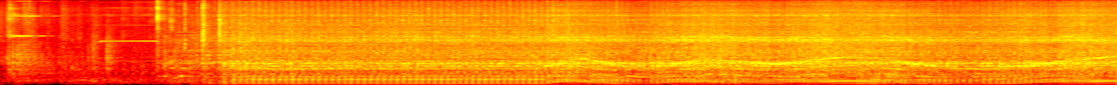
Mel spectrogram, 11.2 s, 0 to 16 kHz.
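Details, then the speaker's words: 2016 Honda Beat scooter at idle, CVT already fitted with new roller housing and fan: rough, rattling grind from the belt drive; a missing pulley clip lets parts rub. "masih ada Hai kasar gitu ya Bang ya Ah kasar kata si Abangnya kasar Nah sekarang kita cek dulu untuk penyebab kasarnya ini dari mana ya"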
